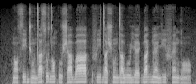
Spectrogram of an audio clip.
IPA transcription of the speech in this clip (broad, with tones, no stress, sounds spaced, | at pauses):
ɾ ɔ̃˨ s i˧ d͡ʒ ũ˨ d a˧ s u˧ d ɔ̃˧ k u˨ ʃ a˨˦ b a˦ | f i˧ d a˧ ʃ ũ˧ d a˧ w u˧ j ɛ˧ ɡ͡b a˦ ɡ͡b ɛ̃˦˨ j i˧ f ɛ̃˧ ɡ͡b ɔ̃˨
